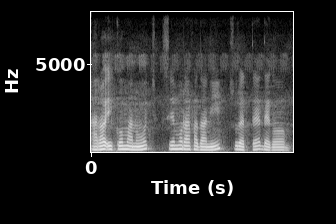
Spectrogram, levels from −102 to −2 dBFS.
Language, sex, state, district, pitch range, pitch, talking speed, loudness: Chakma, female, Tripura, Unakoti, 170-195 Hz, 185 Hz, 120 wpm, -16 LUFS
